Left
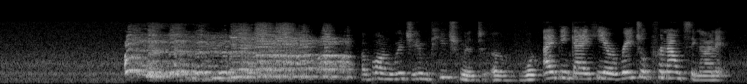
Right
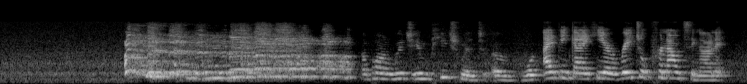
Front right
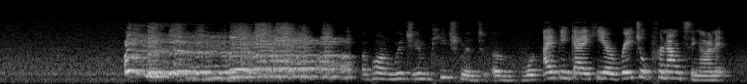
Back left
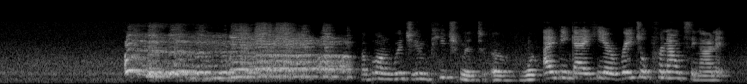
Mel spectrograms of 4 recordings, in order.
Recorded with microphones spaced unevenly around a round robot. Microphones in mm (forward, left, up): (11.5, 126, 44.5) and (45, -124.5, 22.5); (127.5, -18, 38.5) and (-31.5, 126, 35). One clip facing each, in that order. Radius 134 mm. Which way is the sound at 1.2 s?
90° right.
